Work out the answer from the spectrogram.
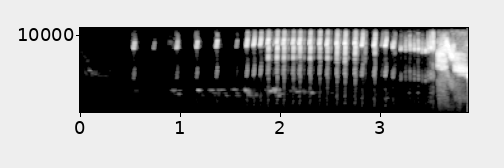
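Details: Blue-black grassquit singing: a series of sharp, high ticking notes that speed up into a rapid stutter, then end in one loud, explosive buzzy burst that sweeps downward. The setting is quiet, with no other sounds.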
